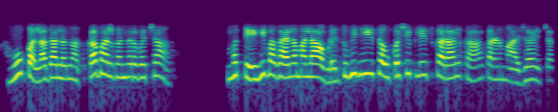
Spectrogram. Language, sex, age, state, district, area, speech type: Marathi, female, 45-60, Maharashtra, Pune, urban, conversation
